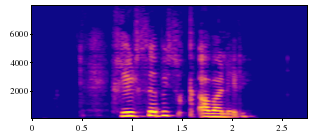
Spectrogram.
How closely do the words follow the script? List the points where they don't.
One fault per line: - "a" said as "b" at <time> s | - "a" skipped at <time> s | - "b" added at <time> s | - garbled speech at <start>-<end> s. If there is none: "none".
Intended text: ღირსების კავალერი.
none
